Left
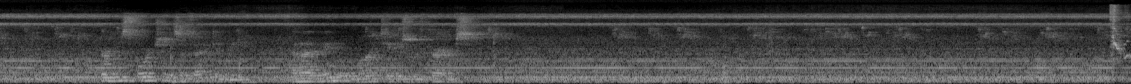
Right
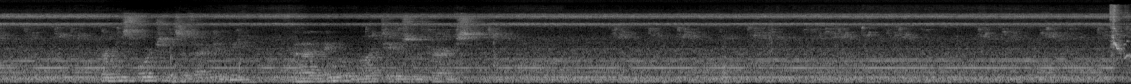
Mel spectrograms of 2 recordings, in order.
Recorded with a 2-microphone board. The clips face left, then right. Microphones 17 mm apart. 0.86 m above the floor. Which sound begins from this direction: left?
A man speaking, at 1.0 s.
